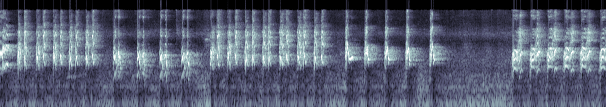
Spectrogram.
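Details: Long-tailed shrike singing a fighting song that imitates the sooty-headed bulbul; loud rapid bursts of sharp chattering notes, many per second, in phrases broken by brief pauses, close and dominant.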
